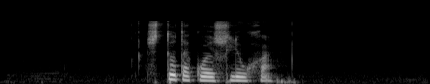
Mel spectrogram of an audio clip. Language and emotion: Russian, neutral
